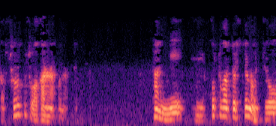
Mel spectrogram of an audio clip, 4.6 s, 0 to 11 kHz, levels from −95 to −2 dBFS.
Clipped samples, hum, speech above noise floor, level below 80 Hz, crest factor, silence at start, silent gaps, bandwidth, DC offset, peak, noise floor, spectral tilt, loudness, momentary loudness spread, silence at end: under 0.1%; none; 38 dB; -58 dBFS; 22 dB; 0 s; none; 7 kHz; under 0.1%; -4 dBFS; -62 dBFS; -9 dB/octave; -24 LUFS; 13 LU; 0 s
